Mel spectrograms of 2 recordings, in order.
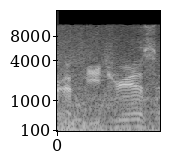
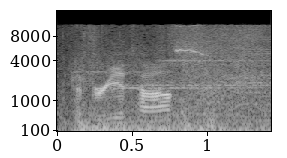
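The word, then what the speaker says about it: Ebrietas: I always called her Ebeatrius, and I just realized recently that that was wrong. Ebriatas is how it's pronounced.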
